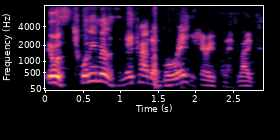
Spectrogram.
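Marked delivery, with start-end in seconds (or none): none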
